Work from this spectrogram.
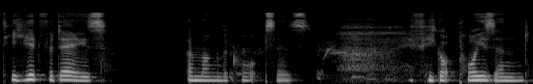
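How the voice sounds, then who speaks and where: A woman's voice: fairly low pitch, flat delivery, slow pace, dark tone, slight background noise. A woman playing a weary, stern and devoted medieval nurse in a video game, blunt in manner. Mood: grave. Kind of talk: video game cutscene dialogue.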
